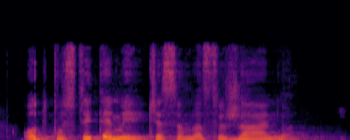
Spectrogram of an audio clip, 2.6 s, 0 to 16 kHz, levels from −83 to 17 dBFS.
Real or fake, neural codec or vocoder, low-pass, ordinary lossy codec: fake; codec, 24 kHz, 0.9 kbps, WavTokenizer, medium music audio release; 10.8 kHz; none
